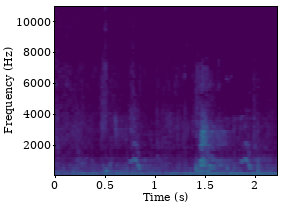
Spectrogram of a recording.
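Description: A dog gives short yips and whimpers in the World War I video game Valiant Hearts: The Great War, a few brief calls over a steady low background hum.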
